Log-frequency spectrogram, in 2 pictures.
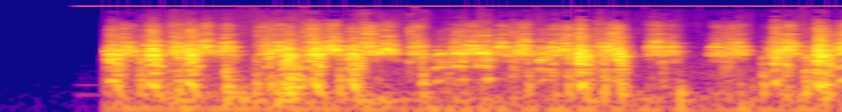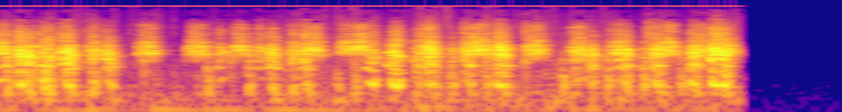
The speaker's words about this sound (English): Duck.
